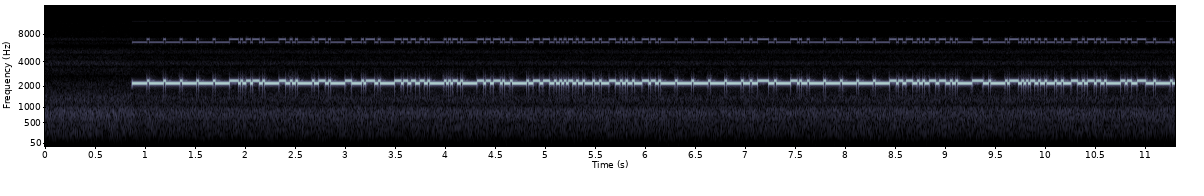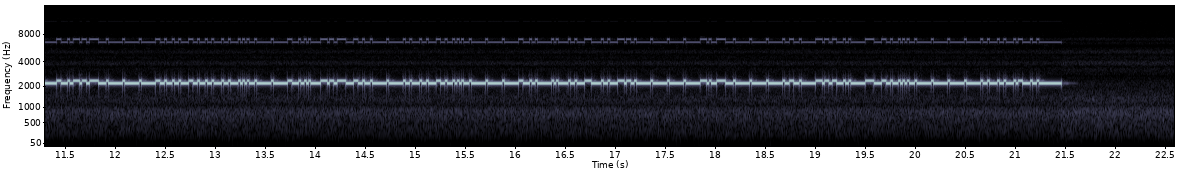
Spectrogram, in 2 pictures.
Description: RTTY (45.45 baud, 170 Hz shift), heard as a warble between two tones, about 2300 Hz centre. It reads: NAME IS HANS, QTH NANTES, LOC OP06CX OP06CX. HOW COPY?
